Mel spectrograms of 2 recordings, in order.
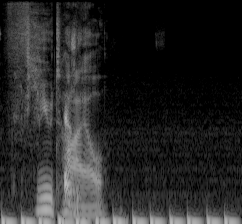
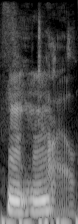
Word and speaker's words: futile: The correct pronunciation of this word, Islam, is futile. Futile. Oh, okay. Futile. Yeah, it's an I, futile in this case.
